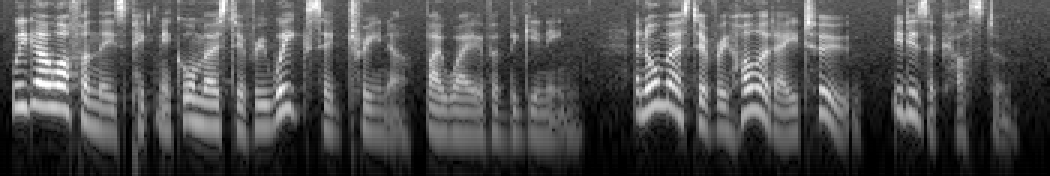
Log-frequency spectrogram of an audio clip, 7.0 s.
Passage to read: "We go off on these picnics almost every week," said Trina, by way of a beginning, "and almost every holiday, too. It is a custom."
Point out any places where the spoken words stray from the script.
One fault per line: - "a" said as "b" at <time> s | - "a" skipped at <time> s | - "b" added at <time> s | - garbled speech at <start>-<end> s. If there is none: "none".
- "picnics" said as "picnic" at 0.8 s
